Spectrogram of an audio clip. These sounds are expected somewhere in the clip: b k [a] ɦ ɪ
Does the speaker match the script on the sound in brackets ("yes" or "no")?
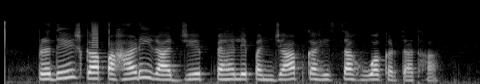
yes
